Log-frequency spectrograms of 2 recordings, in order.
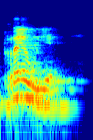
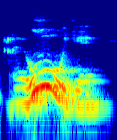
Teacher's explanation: Tú tienes que evaluar la secuencia de vocales E, U. Y el acento no está en la E, está en la U, no es rehuye, es rehuye. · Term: hiato acentual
